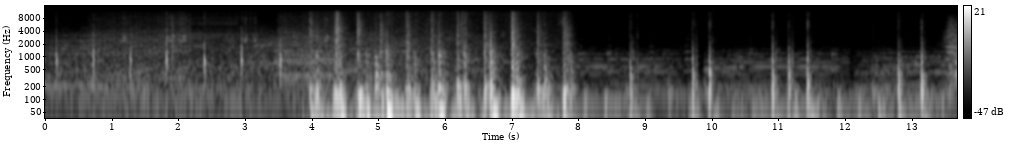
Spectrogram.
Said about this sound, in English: I would like to come in, sir. I did the secret knock. I didn't hear no secret knock.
